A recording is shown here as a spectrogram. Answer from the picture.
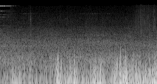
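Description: A low, steady rumble of an airplane passing overhead at night, a broad roar that holds throughout and swells slightly, with no voices.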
